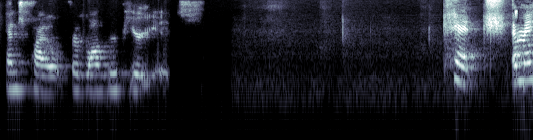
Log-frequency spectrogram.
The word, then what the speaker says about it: kench: Kench.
